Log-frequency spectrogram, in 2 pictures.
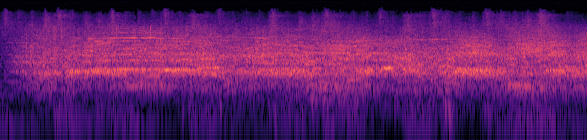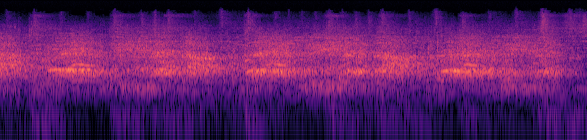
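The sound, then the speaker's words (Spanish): In Mexico, a large crowd of women attendees, fellow female governors and legislators cheers and chants steadily for about twelve seconds for the female head of state, calling her president. A loud, dense wash of voices with rhythmic swells suggesting a repeated chant over continuous shouting. “La mandataria fue vitoreada y llamada presidenta por las asistentes, sus homólogas y legisladoras en varias ocasiones.”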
